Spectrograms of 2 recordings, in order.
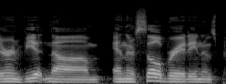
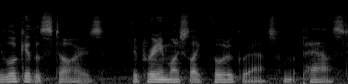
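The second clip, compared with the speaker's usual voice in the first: very soft, quiet, hushed delivery; 3 semitones lower, 11 dB quieter than usual. Praising a film character, imitating his voice: soft Doctor Manhattan voice. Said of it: "he had a very soft voice like this one".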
